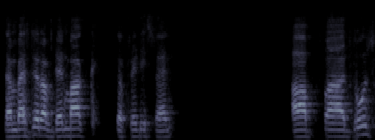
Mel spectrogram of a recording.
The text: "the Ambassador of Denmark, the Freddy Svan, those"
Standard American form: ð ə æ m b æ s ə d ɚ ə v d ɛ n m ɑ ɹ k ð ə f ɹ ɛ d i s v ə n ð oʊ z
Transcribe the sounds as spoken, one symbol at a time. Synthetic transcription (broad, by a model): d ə æ m b æ s ə d ɚ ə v d ɛ n m ɑ ɹ k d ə f ɹ ɛ d i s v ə n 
